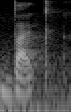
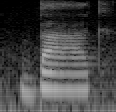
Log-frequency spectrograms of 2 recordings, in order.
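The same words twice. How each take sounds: First: The vowel is a short schwa-like sound. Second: The vowel is a long open a. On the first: The speaker calls it wrong. "So it's not bag" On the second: The speaker calls it right. "long a sound"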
